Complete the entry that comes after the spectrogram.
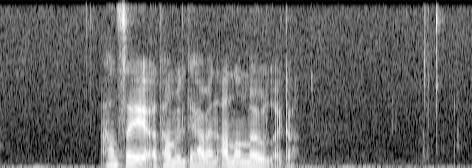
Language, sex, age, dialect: Faroese, female, 15-35, Suðurstreymoy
